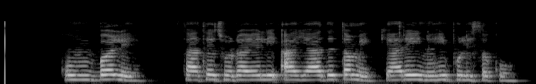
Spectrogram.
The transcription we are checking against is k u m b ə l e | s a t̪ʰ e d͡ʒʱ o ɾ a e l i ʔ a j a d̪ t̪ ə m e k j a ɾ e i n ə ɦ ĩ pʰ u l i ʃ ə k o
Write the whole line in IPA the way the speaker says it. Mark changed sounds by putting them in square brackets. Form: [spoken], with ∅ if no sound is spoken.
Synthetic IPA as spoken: k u m b ə l e | s a t̪ʰ e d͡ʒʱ o [ɽ] a e l i ʔ a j a d̪ t̪ ə m e k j a ɾ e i n ə ɦ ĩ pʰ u l i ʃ ə k o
